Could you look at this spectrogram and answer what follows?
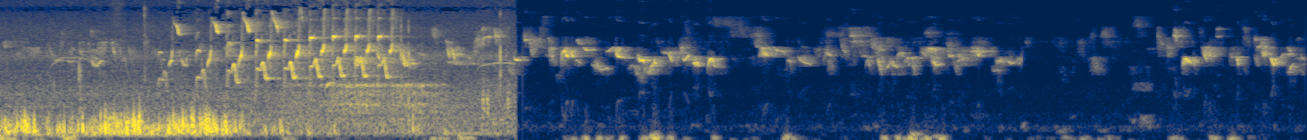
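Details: Canary song: a loud, dense burst of repeated chirps over background noise for five seconds, then softer scattered twittering phrases with short pauses.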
